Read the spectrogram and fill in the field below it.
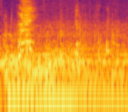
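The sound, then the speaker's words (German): A tiger hisses threateningly from a thicket: a sharp, breathy burst of hiss over a steady low rumbling growl, followed by fainter raspy breaths, all within under two seconds and with no talking. “Als aus dem Dickicht plötzlich und unerwartet ein bedrohliches Fauchen ertönte, fuhren die Kids erschrocken herum.”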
